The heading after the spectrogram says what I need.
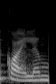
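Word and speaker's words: coelom: Okay, nature of Seelam मतलब क्या होता है, कोई कॉइलम बोलता है, कोई सीलम बोलता है, डिफरेंट प्रोनाउंसिएशन है इसके।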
